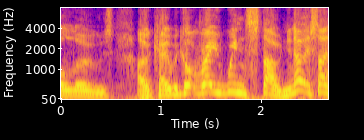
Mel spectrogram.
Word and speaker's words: Winstone: Okay, we got Ray Winstone. You notice I said Winstone. That's because that's how you pronounce Ray Winstone.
